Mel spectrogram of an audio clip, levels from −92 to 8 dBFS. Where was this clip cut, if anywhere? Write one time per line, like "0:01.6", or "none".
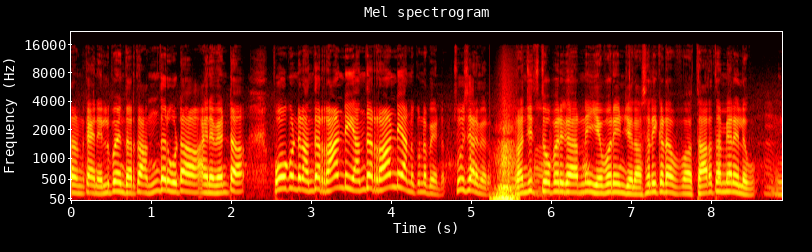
0:05.3

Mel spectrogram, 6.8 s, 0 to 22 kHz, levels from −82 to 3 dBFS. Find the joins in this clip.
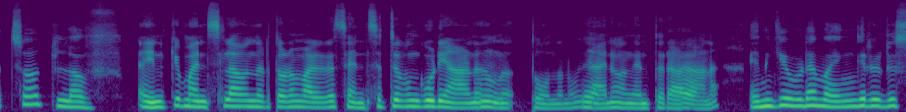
0:00.9
0:05.4

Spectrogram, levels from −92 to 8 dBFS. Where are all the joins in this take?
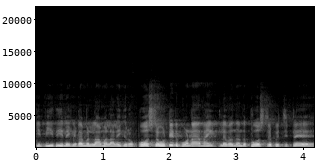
0:01.5

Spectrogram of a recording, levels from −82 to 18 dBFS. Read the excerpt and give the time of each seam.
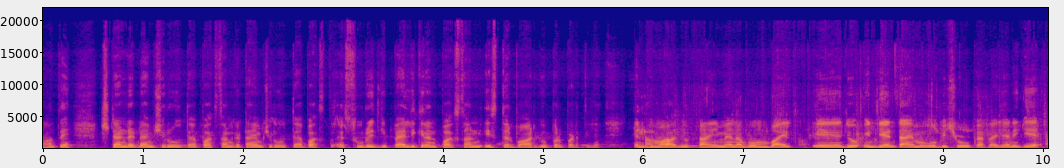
0:06.1

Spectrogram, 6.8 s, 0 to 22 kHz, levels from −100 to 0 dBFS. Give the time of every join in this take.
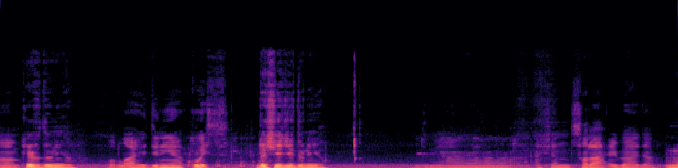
none

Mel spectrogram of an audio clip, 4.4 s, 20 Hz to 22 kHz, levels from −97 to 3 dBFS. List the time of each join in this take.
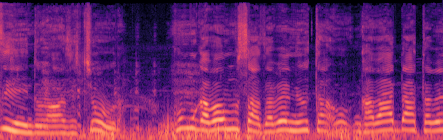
none

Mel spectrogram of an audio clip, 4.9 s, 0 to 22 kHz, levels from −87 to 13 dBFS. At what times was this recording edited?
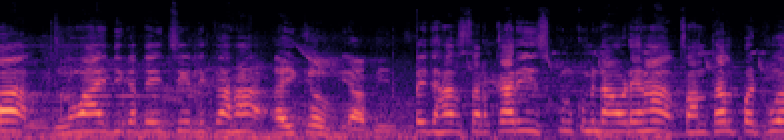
0:02.5

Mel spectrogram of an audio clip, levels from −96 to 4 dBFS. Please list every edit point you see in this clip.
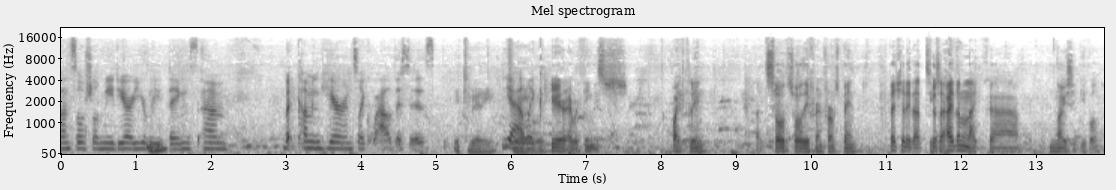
0:06.5

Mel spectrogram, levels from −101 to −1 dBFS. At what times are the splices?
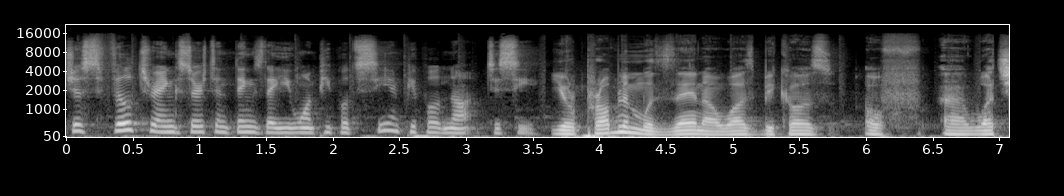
0:03.7

